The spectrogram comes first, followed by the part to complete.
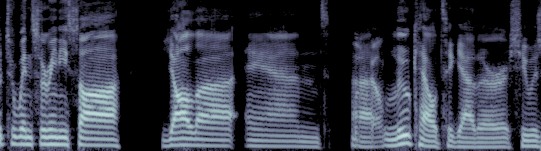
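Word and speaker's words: Jalla: Which means the j would be pronounced as a y.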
